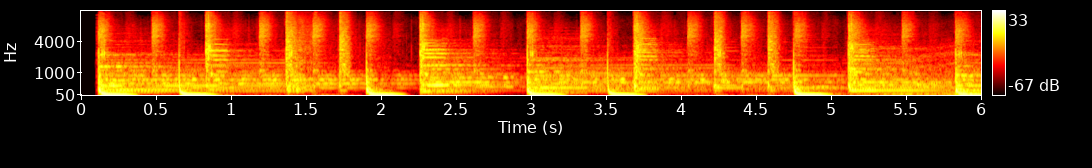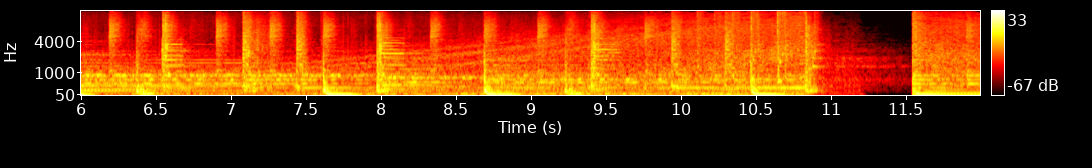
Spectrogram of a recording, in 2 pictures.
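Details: Beat-driven music with sharp, regular drum hits and sustained tones, cutting out briefly near the end; no animal sounds are heard.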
